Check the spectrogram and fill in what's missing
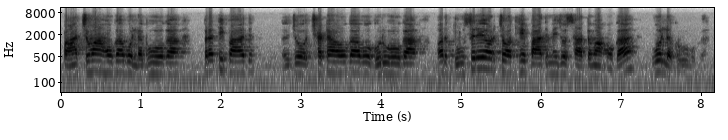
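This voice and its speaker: A man teaching an online Sanskrit class, explaining step by step, checking understanding and chanting verses slowly. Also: on the high side, pushed and bright, low-quality recording.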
